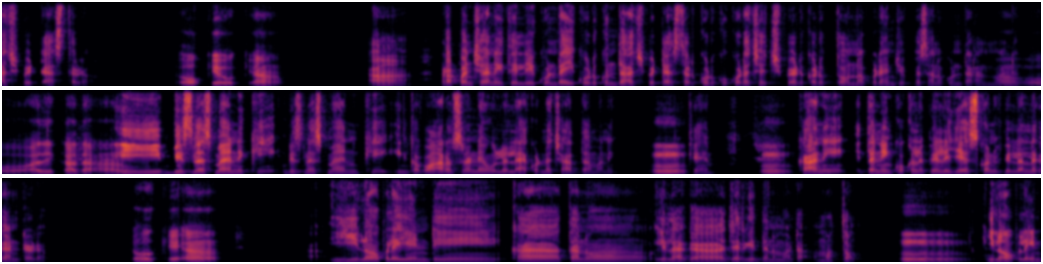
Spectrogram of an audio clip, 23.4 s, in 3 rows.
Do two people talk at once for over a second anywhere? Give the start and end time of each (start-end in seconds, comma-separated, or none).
none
